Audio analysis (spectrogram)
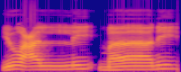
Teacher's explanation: عین کو لام کے ساتھ ملانا ہے، لام میں سختی کرنی ہے ، یعلمان، میم کے اوپر کڑا زبر ہے، ایک الف کے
